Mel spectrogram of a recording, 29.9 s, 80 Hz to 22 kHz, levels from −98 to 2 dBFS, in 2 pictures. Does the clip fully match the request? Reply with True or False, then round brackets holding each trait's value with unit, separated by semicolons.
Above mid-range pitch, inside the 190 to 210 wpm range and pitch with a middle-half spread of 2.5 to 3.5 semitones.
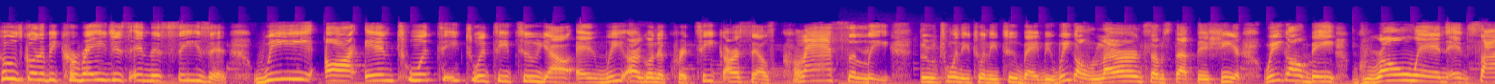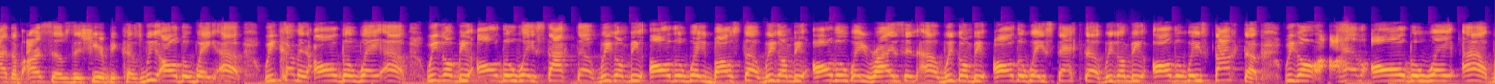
True (240 Hz; 195 wpm; 3.1 semitones)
